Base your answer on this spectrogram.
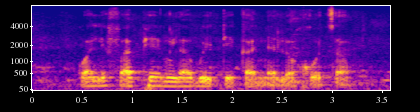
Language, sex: Tswana, male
